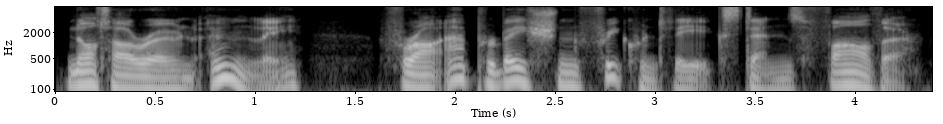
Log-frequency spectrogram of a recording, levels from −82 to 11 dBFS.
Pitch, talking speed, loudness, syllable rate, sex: 110 Hz, 135 wpm, -19 LUFS, 4.6 syllables/s, male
